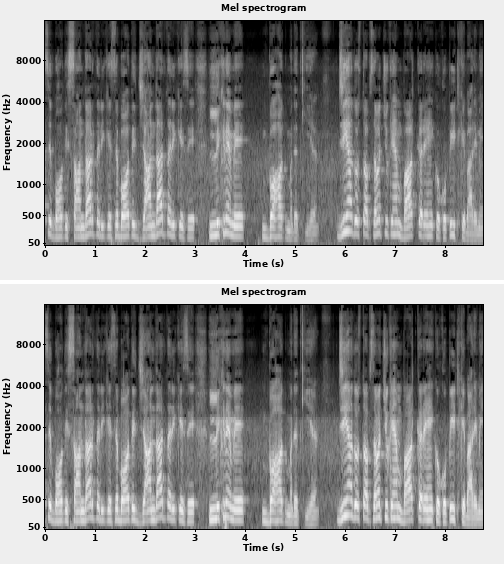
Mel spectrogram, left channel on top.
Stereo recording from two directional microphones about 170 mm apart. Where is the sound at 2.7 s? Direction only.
20° right (ahead or behind).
